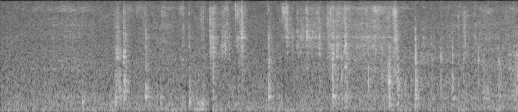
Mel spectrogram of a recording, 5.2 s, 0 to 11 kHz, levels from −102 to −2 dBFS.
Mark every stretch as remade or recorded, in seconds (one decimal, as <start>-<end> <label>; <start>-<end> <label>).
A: 0.0-5.2 recorded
